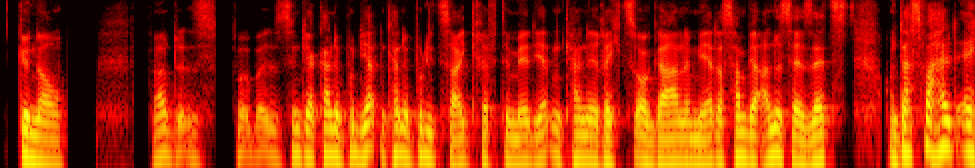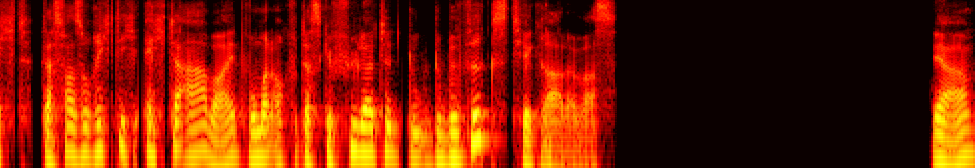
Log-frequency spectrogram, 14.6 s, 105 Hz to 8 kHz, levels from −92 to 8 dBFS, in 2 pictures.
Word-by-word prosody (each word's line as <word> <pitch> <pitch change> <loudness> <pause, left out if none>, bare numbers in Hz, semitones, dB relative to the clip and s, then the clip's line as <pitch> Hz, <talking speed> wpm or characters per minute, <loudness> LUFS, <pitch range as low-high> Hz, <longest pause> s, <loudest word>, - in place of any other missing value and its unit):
Genau. 115 -6 +3 0.7
Na, - - -2
das - - -10 0.2
aber 80 - -6
es 130 -5 -10
sind 145 +4 -4
ja 140 - +3
keine 145 -2 +2
Poli 150 - -4
die 165 - +5
hatten - - -6
keine 150 -1 +1
Polizeikräfte 120 -3 -3
mehr, 115 +1 0
die 120 +2 -2
hatten 140 0 -4
keine 120 -2 -1
Rechtsorgane 115 0 +1
mehr, 110 +1 +1
das 120 +2 -3
haben 135 -1 +2
wir 125 - +3
alles 140 -1 +1
ersetzt. 120 +3 +1 0.2
Und 120 - -3
das 155 0 +3
war - - +5
halt 175 -1 +4
echt. 160 -2 -2
Das - - +1
war 155 - +3
so 150 - 0
richtig 160 +3 -3
echte 160 +3 0
Arbeit, 145 -2 0
wo 130 - +4
man 140 0 +4
auch - - -5
das - - 0
Gefühl 160 -1 +2
hatte, 150 0 +3
du 130 -4 -6
du 125 - -2
bewirkst 130 - +3
hier - - +3
grade - - -5
was. - - -7 2.4
Ja, 125 +3 +4
130 Hz, 195 wpm, -26 LUFS, 115-150 Hz, 2.4 s, die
